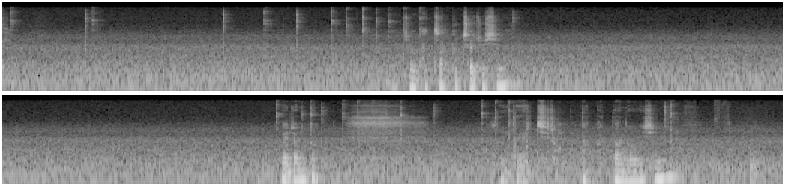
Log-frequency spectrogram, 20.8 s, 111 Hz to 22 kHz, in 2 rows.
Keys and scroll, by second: 5.8 alt+w, 17.5 alt+shift+F1.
